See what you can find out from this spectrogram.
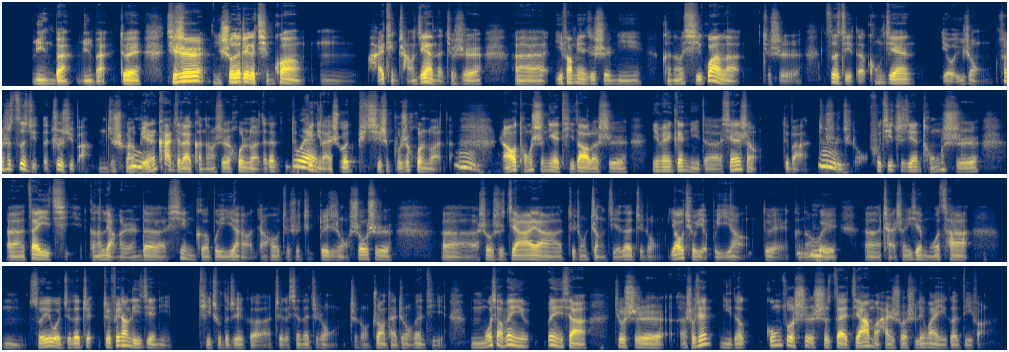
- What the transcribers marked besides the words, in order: none
- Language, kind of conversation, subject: Chinese, advice, 你如何长期保持创作空间整洁且富有创意氛围？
